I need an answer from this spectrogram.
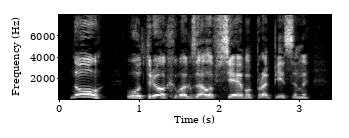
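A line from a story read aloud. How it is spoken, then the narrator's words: Two people laughing. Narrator (Russian): засмеялись они вдвоем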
